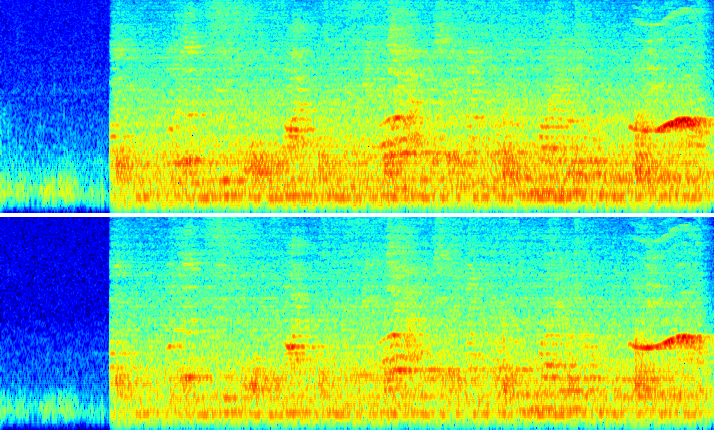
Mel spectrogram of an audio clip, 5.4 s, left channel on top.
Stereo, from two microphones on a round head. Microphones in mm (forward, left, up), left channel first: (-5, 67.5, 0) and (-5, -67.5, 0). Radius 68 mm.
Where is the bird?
50° right (ahead or behind), 1.9 m.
